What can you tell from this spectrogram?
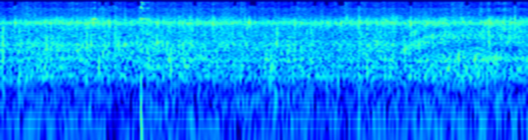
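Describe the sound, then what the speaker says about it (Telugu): Country chicken frying in a pan for a Telangana village-style natukodi pulusu, a steady loud sizzle with a brief clack of a utensil partway through and no voices. "ఇలా అయ్యాక మనం నాటుకోడి చికెన్ వేసుకోవాలి."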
